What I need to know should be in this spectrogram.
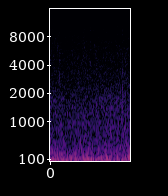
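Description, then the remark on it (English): Steady rain falls in an alleyway in a continuous low wash, with a deep rumble underneath and a faint patter on hard surfaces, no voices present. “And the three of you in the rainy alleyway.”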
